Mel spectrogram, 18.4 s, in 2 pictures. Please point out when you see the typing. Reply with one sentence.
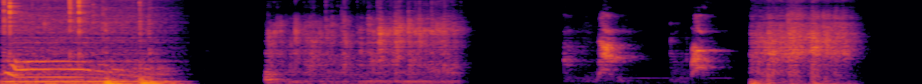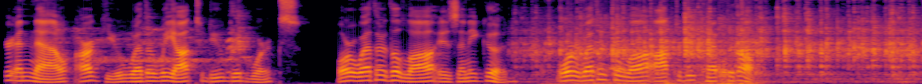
The typing can be heard from 0.0 to 1.8 s and from 14.3 to 18.4 s.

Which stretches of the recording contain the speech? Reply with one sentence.
You can hear the speech from 9.2 to 16.8 s.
